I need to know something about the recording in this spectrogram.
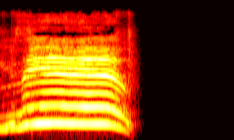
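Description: A single long meow-like animal call that rises at the start, holds steady for about a second, then falls away in pitch and stops.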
